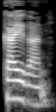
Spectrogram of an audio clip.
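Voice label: "caigan", Spanish; verb-conjugator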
